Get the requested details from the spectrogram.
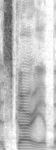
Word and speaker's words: Iscariot: The Smashing Pumpkins will continue their reissue campaign with the 1994 collection Pisces Iscariot. Am I saying that right? – Iscariot.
